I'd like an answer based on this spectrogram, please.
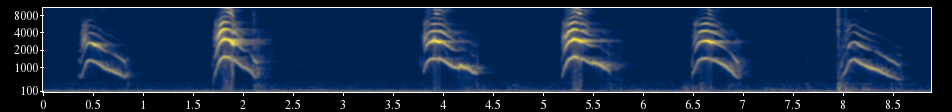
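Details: Kittens crying to bring a feral mother back for trapping; six short, piercing arched mews at uneven one-to-two-second intervals over a constant low electrical hum, one ending in a click.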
